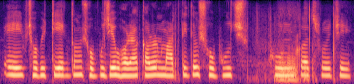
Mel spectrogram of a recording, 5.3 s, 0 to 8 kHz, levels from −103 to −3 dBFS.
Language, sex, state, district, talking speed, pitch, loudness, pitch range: Bengali, female, West Bengal, Alipurduar, 125 wpm, 220 Hz, -16 LUFS, 215-225 Hz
